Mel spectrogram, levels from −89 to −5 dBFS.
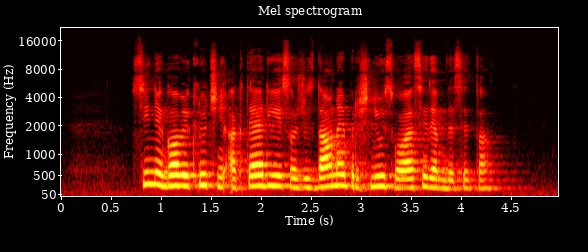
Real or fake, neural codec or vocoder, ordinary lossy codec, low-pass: real; none; MP3, 96 kbps; 19.8 kHz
